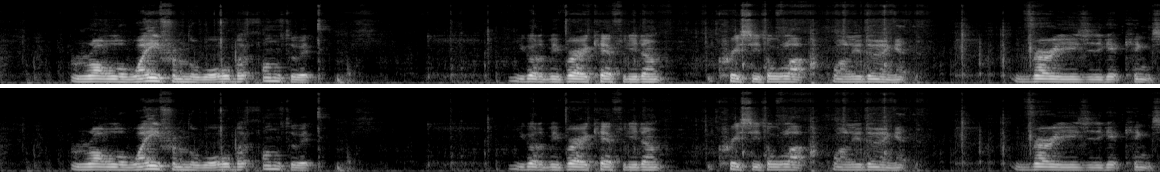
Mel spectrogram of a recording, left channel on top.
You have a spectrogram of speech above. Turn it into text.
roll away from the wall but onto it. You've got to be very careful you don't crease it all up while you're doing it. Very easy to get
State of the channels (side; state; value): right; quieter; 4.2 dB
